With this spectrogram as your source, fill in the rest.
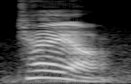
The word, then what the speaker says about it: tear: അപ്പോൾ നമ്മുടെ വാക്ക് TEAR രണ്ടാമത്തെ അർത്ഥം അതിന്റെ ഉച്ചാരണത്തിനനുസരിച്ച് മാറും. TEAR, ടയർ.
